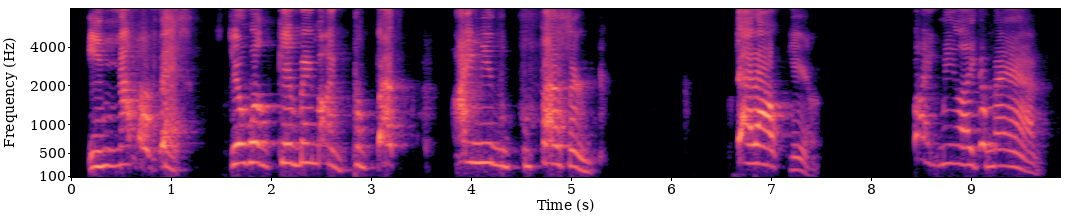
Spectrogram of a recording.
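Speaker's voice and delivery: shrill, very high shrieking voice. The game narrator voices the same psychic voice to the players, shrieking. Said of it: "the same psychic voice shrieks out".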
